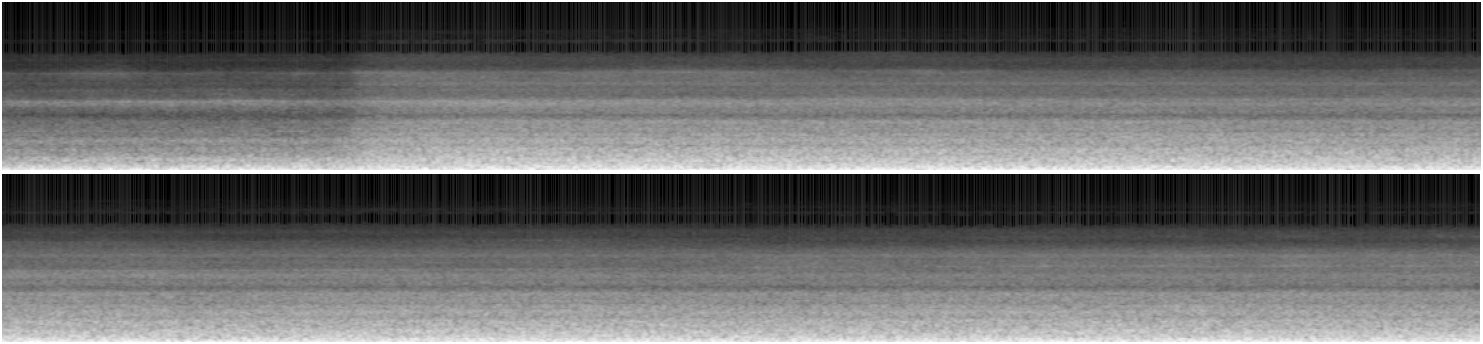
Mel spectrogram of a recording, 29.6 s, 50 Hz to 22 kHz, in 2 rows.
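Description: Running noise inside the cabin of a Nishi-Kyushu Shinkansen N700S train at speed: a loud, steady low rumble with a rushing hiss over it. About three and a half seconds in, the noise grows louder and fuller, and it holds there.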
